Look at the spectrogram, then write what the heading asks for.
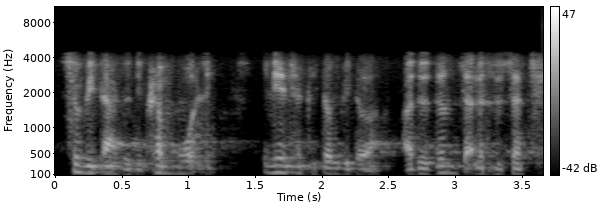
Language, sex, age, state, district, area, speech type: Manipuri, male, 45-60, Manipur, Imphal West, urban, conversation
